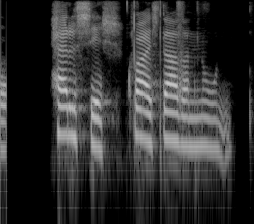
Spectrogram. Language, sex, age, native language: Icelandic, female, 8, Icelandic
